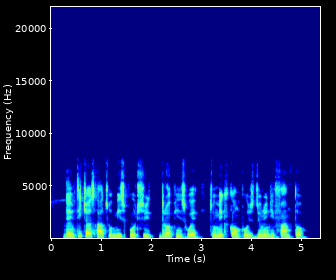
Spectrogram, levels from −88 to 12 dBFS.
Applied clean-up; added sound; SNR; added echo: none; none; none; none.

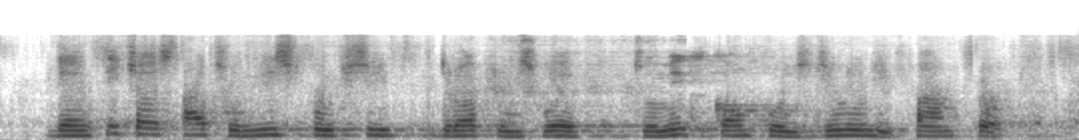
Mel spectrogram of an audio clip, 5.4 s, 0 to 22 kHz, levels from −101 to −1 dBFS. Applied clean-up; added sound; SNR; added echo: neural separator model SepFormer DNS4.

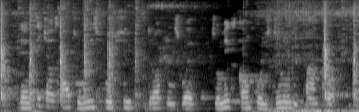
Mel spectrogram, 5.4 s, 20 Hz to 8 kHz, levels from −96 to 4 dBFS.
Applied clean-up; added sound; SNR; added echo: classical method WPE with log-MMSE.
